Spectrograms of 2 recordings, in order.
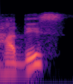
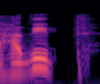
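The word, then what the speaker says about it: حديث: যদি বলি না হাদিস আমরা বলি হাদিস আসলে হাদিস না এটা হাদিত হ্যাঁ দেখবা এখন অনেক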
